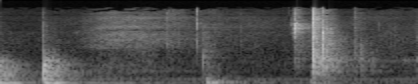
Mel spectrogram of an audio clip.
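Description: Three dull knocks on a wooden surface, spaced unevenly about half a second to a second apart, fairly soft, with no talking.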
